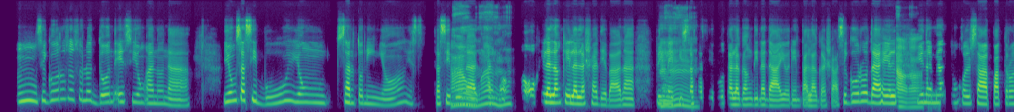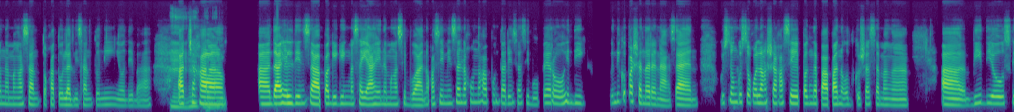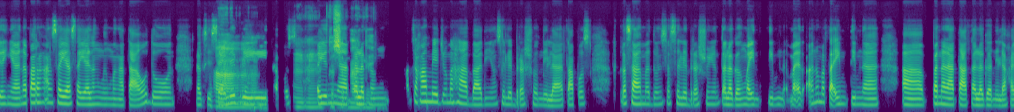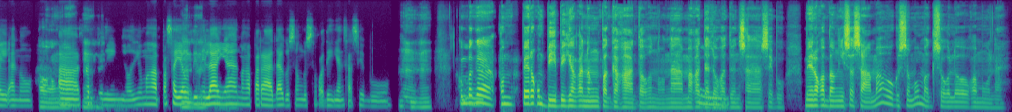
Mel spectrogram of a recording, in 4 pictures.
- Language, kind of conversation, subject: Filipino, podcast, Ano ang paborito mong lokal na pista, at bakit?
- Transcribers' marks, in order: other background noise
